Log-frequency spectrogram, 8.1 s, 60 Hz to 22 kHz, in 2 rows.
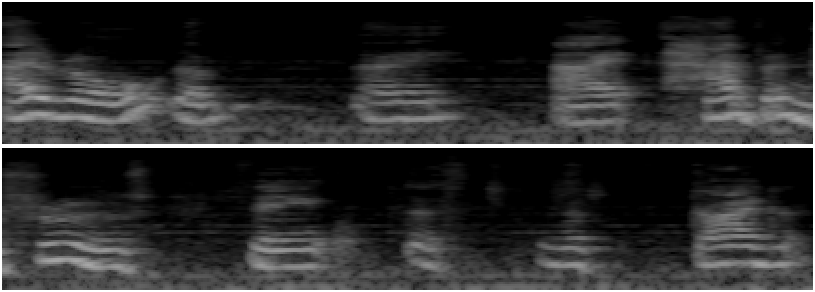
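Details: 84-year-old male retired surgeon, three months after a severe left-hemisphere stroke with right-sided hemiplegia; initially mute, now with expressive and receptive aphasia treated with a dopaminergic drug; says speech worsens when tired; aphasia.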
